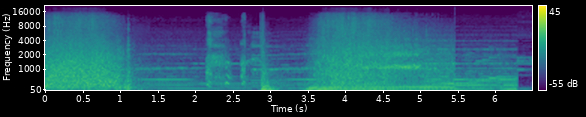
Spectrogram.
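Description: Car arriving from behind in a film scene: loud roaring engine and skidding tires surge in, drop briefly under a few thumps, then roar again at close range.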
